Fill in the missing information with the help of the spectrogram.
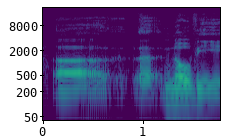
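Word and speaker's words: novae: Novi is how you would pronounce it, but we don't know of any of those kind of things.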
